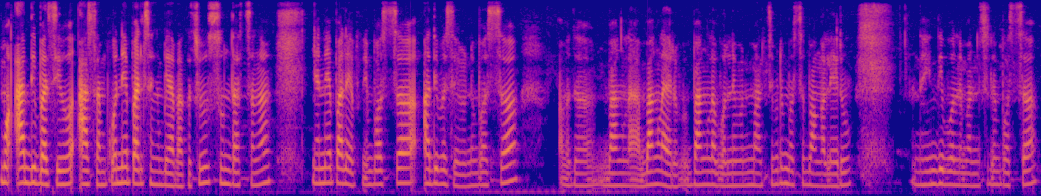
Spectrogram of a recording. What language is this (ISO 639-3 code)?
nep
